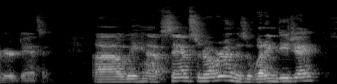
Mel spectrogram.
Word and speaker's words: Cernoberna: We have Sam Cernoberna, who's a wedding DJ. That's Cernoberna, 4 syllables, only 2 vowels.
